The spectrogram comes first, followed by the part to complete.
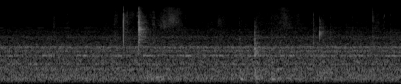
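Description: Handling noise from a 1/6-scale action figure being posed: a few light clicks and soft rustles as its legs are bent, over a steady background hiss.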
